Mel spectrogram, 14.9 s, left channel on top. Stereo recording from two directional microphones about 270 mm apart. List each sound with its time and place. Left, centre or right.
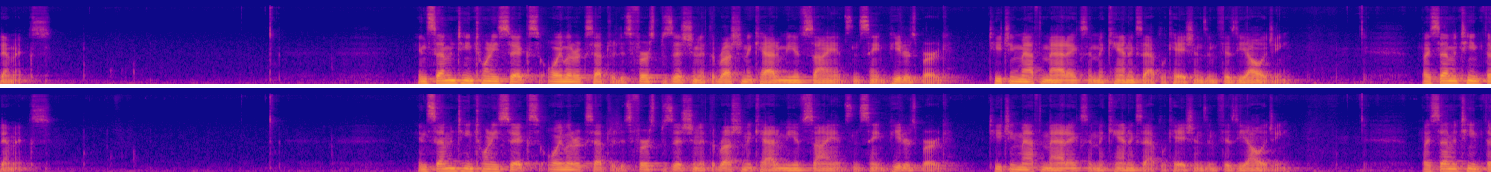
0.0 s speech: left
4.2 s speech: left
13.6 s a sound: left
